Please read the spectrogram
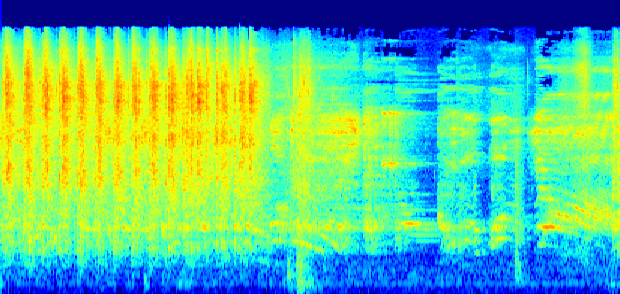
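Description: A DonBlaster toy transformation gun loaded with a Sentai Gear plays its electronic transformation music and sound effects. A fast, even ticking beat fills roughly the first half, then a melodic passage runs to the end.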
